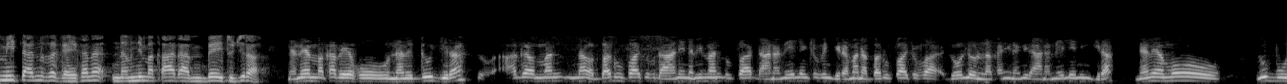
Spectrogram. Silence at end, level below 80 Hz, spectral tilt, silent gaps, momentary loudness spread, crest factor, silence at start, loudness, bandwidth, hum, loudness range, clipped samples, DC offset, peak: 0 s; -64 dBFS; -5.5 dB/octave; none; 7 LU; 14 dB; 0 s; -23 LUFS; 4.1 kHz; none; 4 LU; under 0.1%; under 0.1%; -8 dBFS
